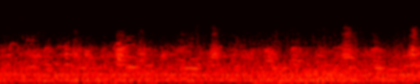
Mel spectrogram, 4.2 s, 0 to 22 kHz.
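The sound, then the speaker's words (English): A large flock of barnacle geese honks continuously, many overlapping yelping calls blending into a steady chorus with no voices present. “As for the barnacle geese, I think the nature reserve warden said they'd had one that was 36.”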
